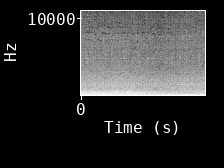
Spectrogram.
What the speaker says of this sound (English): it sounds like a small little pokey tractor there. It rides very quietly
